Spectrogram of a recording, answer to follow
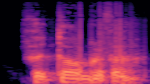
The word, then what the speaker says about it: photographer: listen to him again listen listen to this photographer now can i pronounce it it's photographer okay now you see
